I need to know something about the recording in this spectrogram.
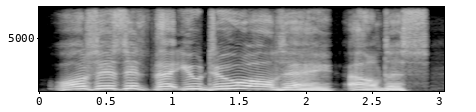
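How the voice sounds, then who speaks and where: A man voicing a fearful old priest whose shrill voice quivers as he preaches and accuses. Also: sing-song, measured pace, dry recording, studio quality. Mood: stern, worried. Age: older.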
